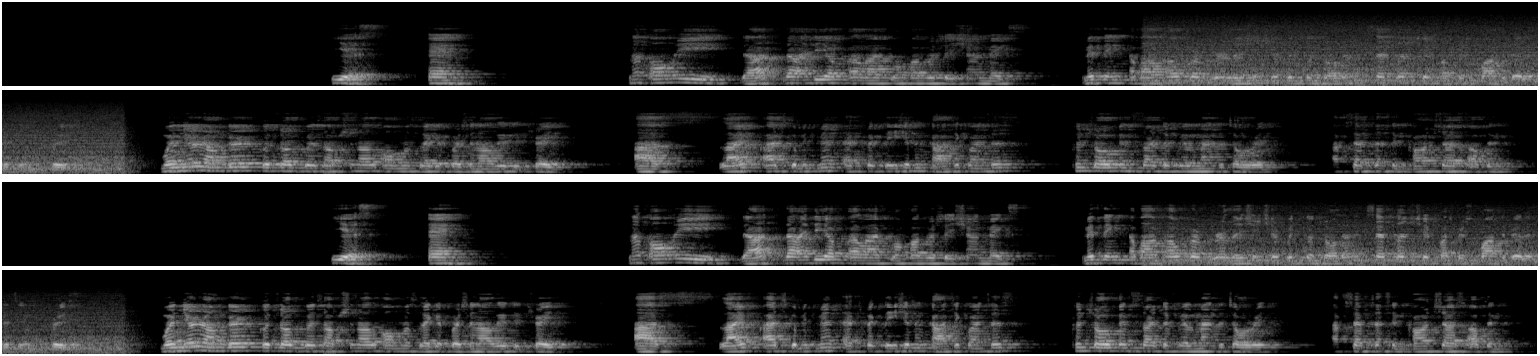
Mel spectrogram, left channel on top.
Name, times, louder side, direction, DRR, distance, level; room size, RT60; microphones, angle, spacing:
voice 1, 3.3-3.7 4.3-4.7 6.3-10.2 10.8-16.0 16.9-20.9 21.7-25.4 26.1-28.0 28.8-30.3, right 2 dB, 40° right, 0 dB, 4.1 m, -28 dB
sound 1, 11.4-16.6, left 1 dB, 35° left, 2.2 m, -36 dB
27.5 x 17.0 x 2.8 m, 0.69 s
head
